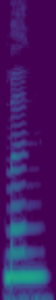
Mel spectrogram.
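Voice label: "men", tone 2, pronunciation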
